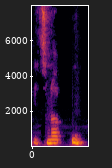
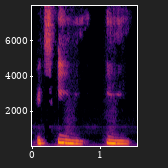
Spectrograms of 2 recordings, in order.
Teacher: the shape of the lips are spread with the corners of the lips moved away from each other, as when you are smiling. E, E. It's not rounded. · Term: FLEECE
